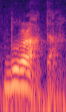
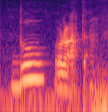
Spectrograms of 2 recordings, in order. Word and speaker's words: burrata: Pronounced properly, it's burrata. Like a boo. Like boo. It's Halloween, right? Boo-rata.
